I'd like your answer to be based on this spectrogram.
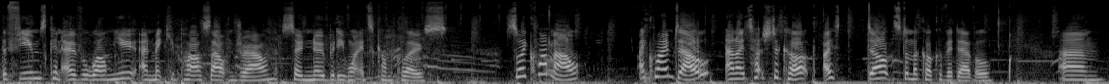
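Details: Tourette syndrome in a female speaker, with involuntary vocal tics including coprolalia interrupting her narration.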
